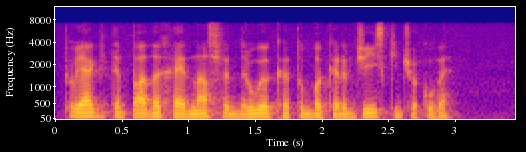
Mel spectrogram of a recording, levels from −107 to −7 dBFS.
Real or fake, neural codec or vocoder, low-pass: fake; codec, 16 kHz, 0.8 kbps, ZipCodec; 7.2 kHz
